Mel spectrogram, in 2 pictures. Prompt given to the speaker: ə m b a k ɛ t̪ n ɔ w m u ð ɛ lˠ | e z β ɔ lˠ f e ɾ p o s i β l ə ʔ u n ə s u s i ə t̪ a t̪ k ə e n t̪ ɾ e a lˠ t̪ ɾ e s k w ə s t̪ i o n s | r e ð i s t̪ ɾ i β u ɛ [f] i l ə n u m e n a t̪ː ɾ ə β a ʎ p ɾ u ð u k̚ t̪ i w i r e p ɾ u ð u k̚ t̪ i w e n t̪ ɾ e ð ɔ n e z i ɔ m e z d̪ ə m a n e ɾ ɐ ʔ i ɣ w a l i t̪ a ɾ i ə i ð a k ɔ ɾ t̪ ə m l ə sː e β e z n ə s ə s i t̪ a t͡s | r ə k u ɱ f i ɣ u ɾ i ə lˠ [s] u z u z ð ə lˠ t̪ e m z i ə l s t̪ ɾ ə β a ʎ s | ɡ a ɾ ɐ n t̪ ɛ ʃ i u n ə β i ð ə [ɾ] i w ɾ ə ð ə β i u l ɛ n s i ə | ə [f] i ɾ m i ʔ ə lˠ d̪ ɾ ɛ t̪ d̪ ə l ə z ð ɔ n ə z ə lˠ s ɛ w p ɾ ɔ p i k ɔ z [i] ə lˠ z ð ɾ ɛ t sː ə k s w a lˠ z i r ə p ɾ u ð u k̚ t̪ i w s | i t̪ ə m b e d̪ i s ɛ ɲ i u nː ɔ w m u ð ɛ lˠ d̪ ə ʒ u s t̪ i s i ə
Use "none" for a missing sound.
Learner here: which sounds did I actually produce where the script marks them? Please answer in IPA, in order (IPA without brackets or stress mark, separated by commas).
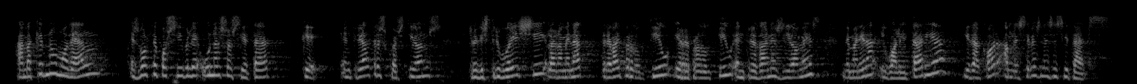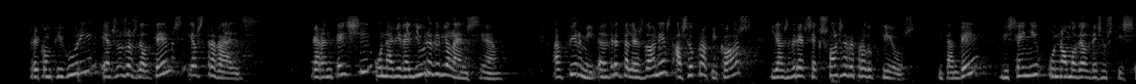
ʃ, z, ʎ, f, i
